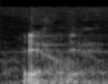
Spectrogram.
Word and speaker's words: Yahweh: Yahweh. Iku nak teng ejaan Latin Y besar, A H besar, W E H besar, Yahweh.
